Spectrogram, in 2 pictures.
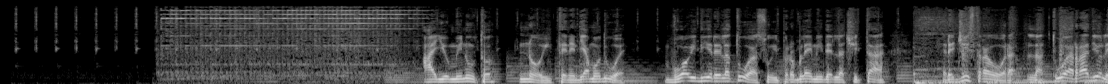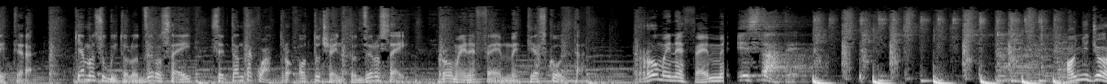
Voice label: italian promos

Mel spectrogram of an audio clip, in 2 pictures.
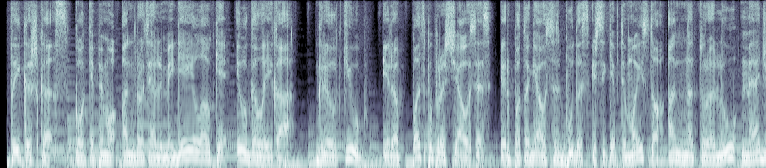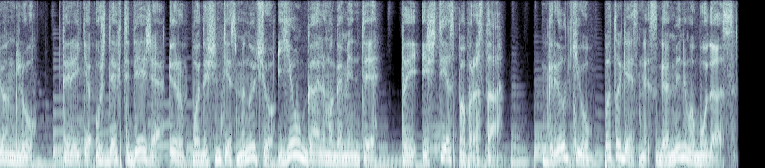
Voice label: lithuanian commercial; Litauisch; Litauen

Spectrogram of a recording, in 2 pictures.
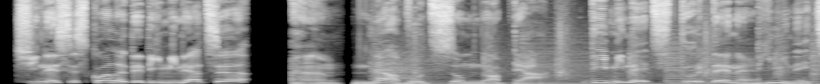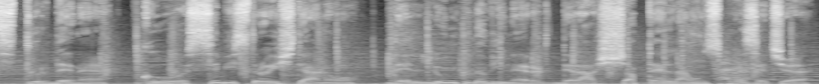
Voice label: romanian podcasts

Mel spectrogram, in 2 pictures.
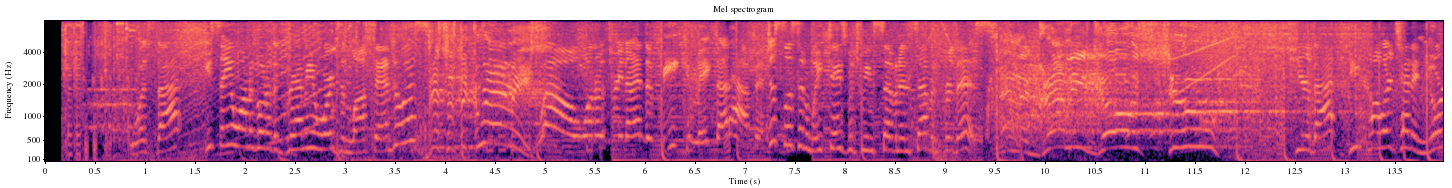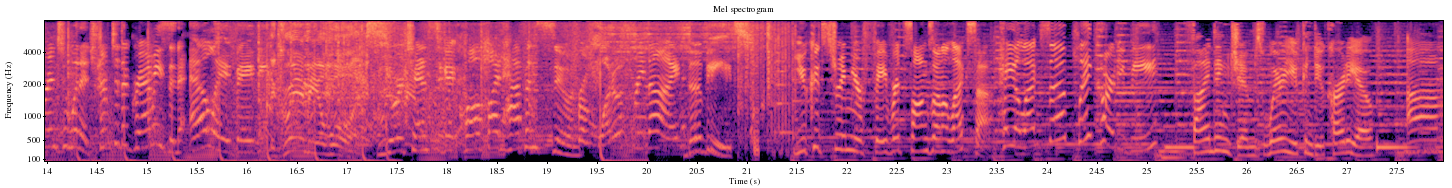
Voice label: english american radio imaging

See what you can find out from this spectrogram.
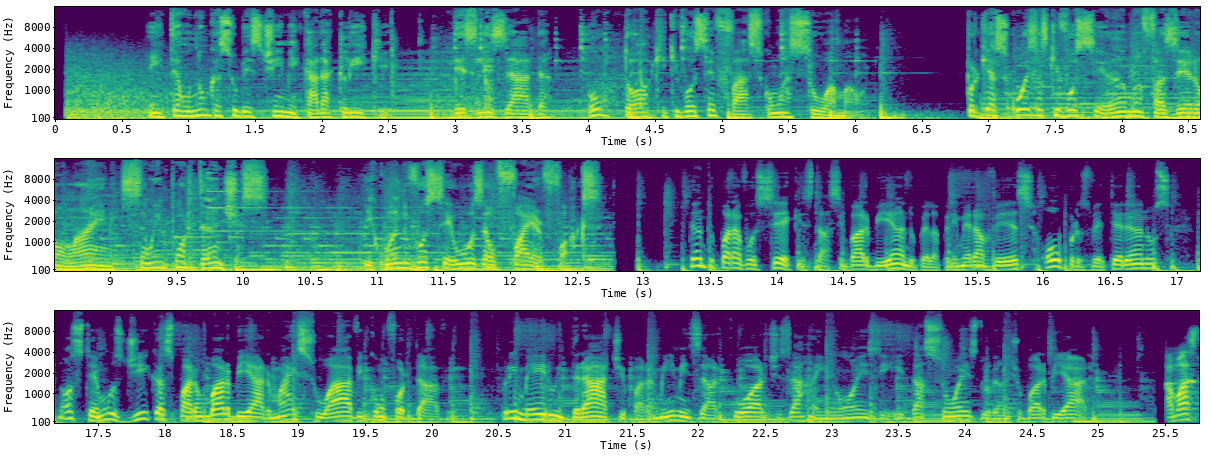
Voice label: portuguese brazilian commercial

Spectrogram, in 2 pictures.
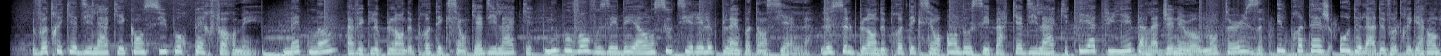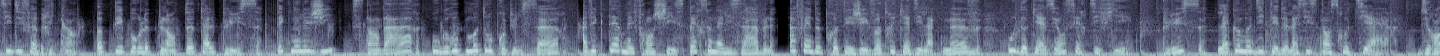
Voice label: french canadian automotive; Kanada

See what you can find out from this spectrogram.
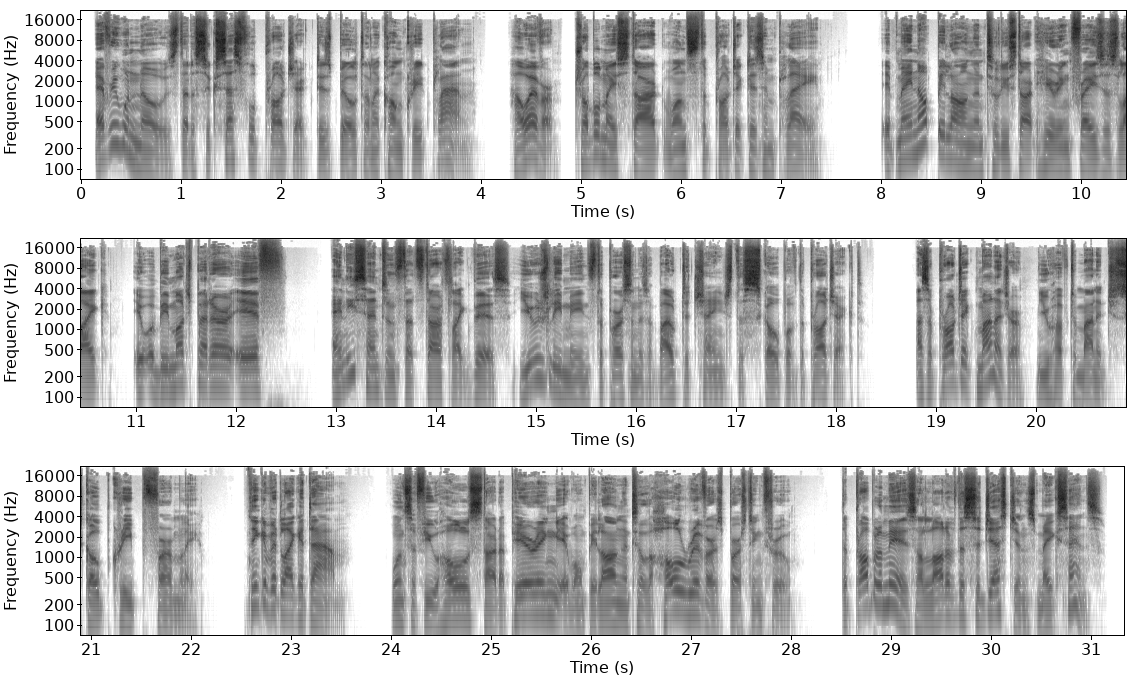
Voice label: english irish e-learning

